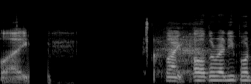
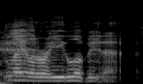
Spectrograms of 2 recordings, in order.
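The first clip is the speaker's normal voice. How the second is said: usual speaking voice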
